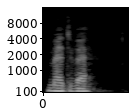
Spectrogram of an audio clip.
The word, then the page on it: medve: Hungarian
